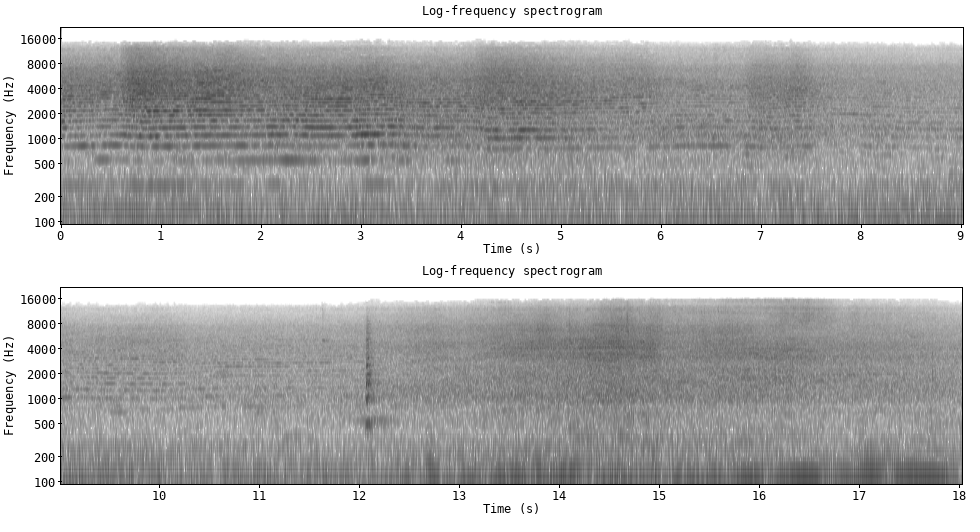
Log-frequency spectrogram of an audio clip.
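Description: Traffic hums steadily nearby along a street outdoors.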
